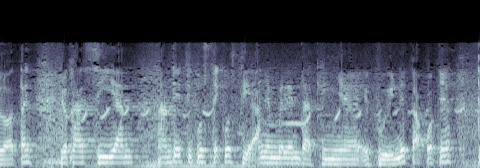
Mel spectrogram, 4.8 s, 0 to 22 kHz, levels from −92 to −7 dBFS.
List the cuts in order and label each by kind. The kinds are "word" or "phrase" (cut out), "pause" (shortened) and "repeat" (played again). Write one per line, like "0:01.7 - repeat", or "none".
0:02.6 - phrase

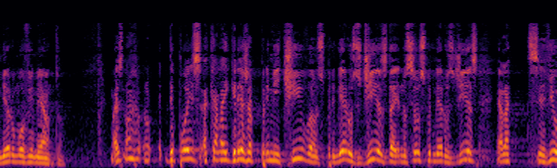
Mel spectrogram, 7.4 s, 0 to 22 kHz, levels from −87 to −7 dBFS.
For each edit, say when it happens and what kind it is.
none

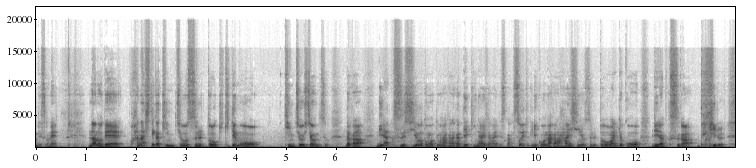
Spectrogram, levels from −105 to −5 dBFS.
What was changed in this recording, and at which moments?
0:01.9 - phrase

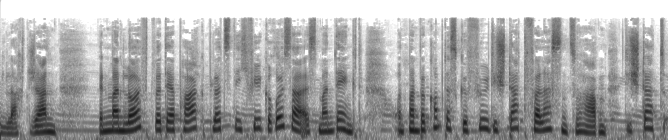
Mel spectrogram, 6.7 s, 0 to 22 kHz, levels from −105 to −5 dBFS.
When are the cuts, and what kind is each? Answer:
none

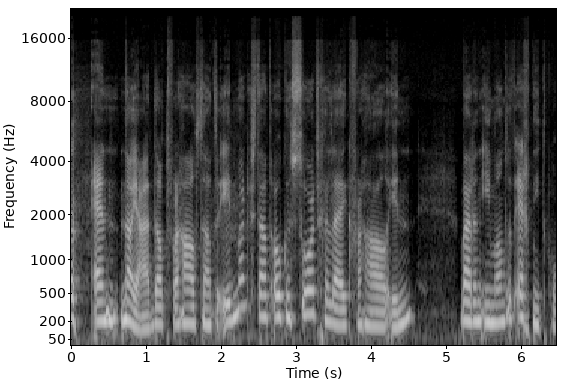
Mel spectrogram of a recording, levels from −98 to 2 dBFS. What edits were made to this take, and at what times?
none

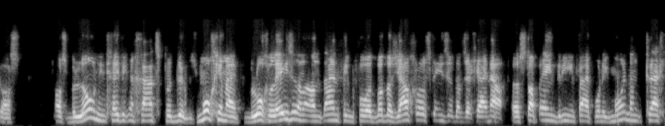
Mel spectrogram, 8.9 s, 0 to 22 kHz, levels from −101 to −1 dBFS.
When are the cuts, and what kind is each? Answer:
0:03.3 - word
0:04.6 - word
0:06.8 - pause

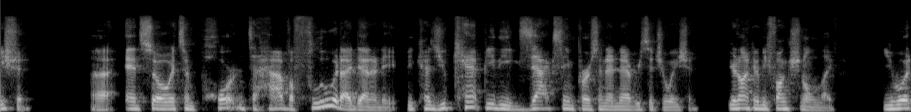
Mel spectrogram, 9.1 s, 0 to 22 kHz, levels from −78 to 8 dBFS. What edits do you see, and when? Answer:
none

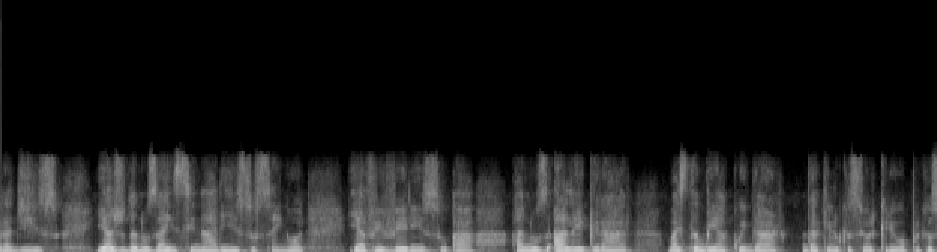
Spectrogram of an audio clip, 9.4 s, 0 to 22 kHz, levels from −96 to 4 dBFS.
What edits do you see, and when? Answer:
none

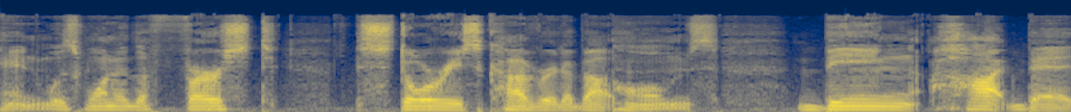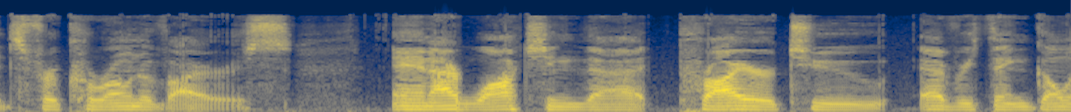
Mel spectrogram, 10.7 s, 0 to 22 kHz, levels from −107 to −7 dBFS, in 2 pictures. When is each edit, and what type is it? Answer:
0:01.6 - word
0:03.1 - word
0:07.6 - word
0:08.7 - word

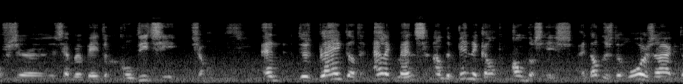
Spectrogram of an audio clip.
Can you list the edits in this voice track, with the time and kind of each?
0:01.8 - pause

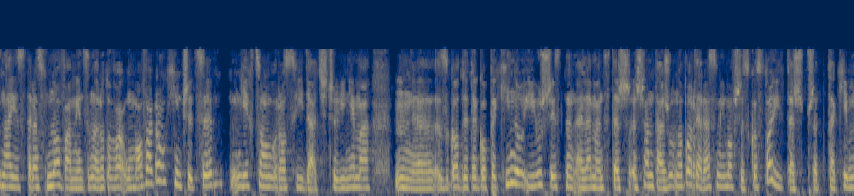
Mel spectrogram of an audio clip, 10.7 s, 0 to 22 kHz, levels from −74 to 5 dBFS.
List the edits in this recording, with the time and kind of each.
0:01.9 - word
0:08.7 - word

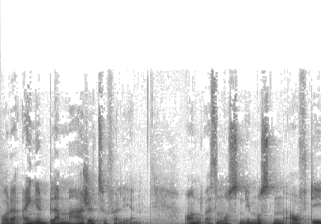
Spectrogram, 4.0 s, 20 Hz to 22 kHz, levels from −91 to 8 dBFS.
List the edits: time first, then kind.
0:02.7 - phrase

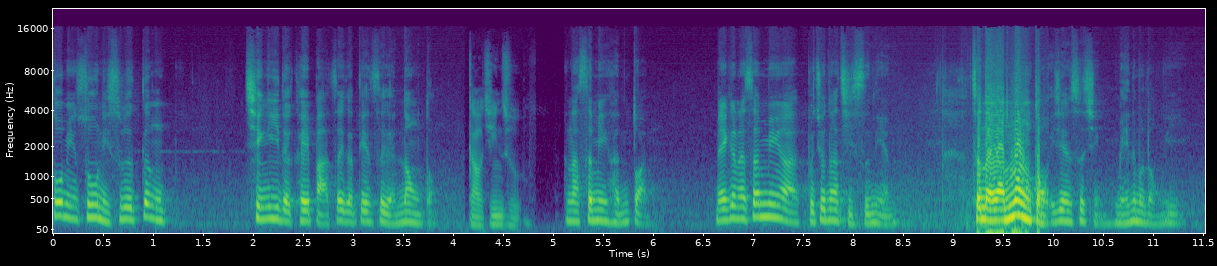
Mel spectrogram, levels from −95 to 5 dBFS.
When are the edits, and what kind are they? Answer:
none

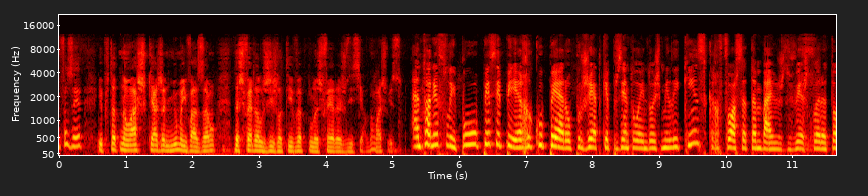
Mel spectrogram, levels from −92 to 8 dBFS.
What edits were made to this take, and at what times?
none

